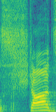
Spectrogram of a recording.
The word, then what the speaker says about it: Gstaad: Yeah, and believe it or not, Neil, Stod starts with a G. There's a silent G. – What? – Yeah, you, I believe you know what that the spelling, reminds me of? Joel, if you check, is G-S-T-A-A-D, if I'm not mistaken.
